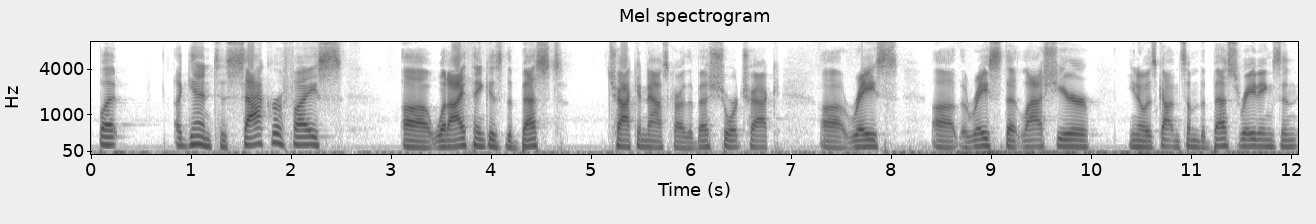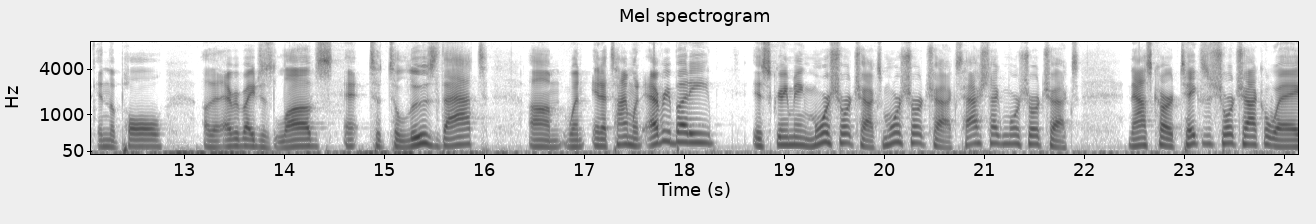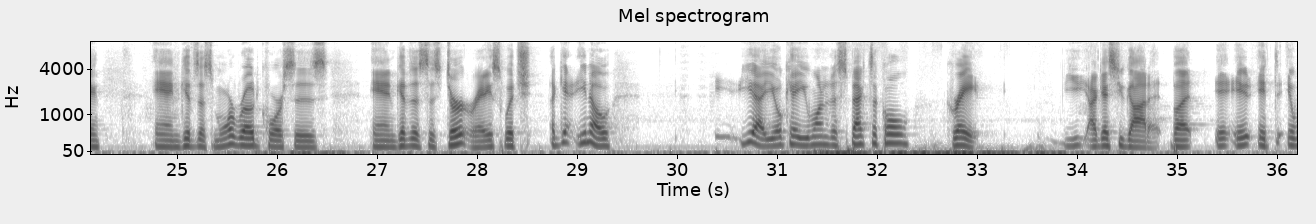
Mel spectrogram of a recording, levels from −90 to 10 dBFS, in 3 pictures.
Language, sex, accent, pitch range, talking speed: English, male, American, 130-170 Hz, 180 wpm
